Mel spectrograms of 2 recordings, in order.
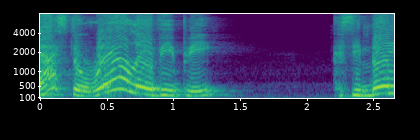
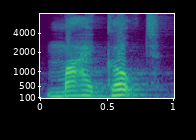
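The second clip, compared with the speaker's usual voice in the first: ordinary talk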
